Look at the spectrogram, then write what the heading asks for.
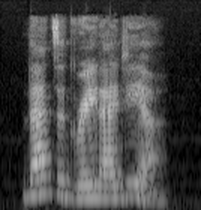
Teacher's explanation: notice the emphasis on great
